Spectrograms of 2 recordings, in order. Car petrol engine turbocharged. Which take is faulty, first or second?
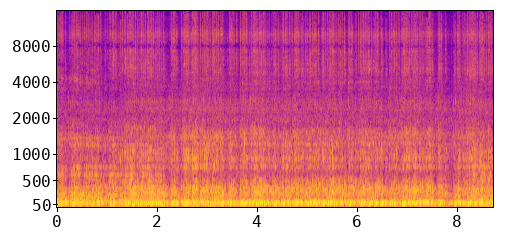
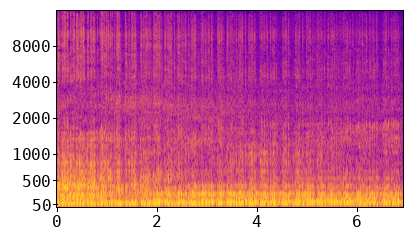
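first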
